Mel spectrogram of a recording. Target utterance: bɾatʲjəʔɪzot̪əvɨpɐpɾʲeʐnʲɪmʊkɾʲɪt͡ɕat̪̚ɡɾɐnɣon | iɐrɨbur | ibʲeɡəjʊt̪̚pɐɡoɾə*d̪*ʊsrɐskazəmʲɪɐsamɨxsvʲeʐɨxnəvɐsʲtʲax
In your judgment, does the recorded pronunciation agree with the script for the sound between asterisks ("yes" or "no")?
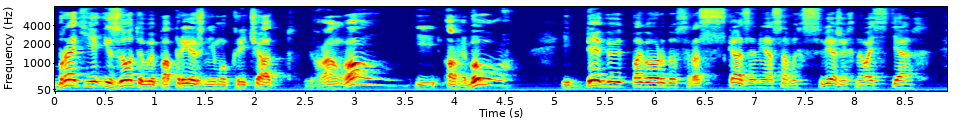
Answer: yes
